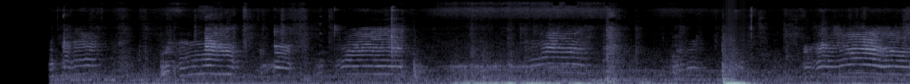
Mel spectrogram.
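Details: Female house cat meowing insistently around mealtime, a run of five or six clear, arched meows, some short and some long and wavering, over a low indoor rumble with a brief thump.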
